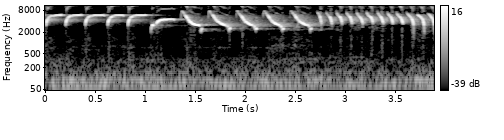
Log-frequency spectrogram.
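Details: Belgian canary in the morning, singing a rolling cuit-cuit song used to teach young birds: clear high piping notes, then deeper downward-sweeping whistles, accelerating into a rapid chattering trill.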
